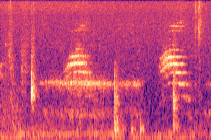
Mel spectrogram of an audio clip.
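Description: Two faint cat meows, one about a second and a half in and a shorter one near the end, over a faint low hum.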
